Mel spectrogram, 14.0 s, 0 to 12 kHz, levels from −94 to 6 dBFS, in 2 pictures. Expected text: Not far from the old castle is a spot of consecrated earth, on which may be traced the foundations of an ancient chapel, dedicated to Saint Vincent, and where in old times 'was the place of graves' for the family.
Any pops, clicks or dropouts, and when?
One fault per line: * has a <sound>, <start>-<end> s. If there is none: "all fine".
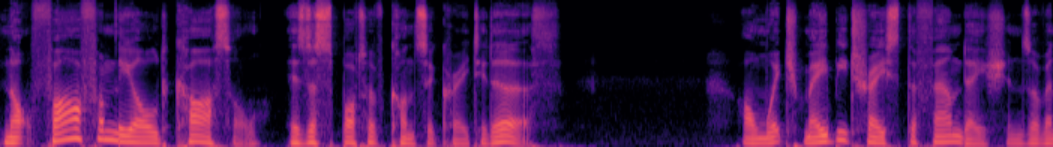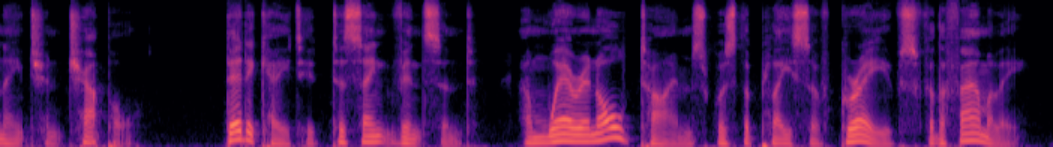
all fine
